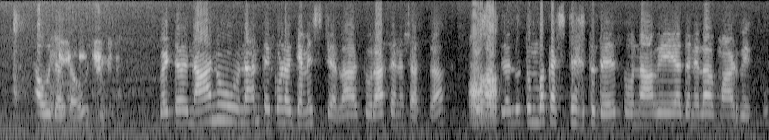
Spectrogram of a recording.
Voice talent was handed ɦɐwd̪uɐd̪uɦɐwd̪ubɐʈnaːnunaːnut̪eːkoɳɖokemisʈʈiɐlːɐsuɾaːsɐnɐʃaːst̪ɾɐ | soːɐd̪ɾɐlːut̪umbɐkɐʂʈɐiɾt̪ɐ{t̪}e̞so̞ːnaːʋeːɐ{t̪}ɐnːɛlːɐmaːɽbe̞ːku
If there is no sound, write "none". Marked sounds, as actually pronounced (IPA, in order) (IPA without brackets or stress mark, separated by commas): d̪, d̪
